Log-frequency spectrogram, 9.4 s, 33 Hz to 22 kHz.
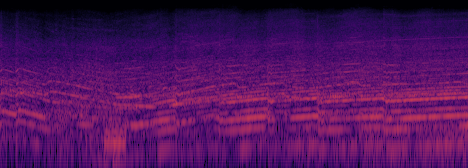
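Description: Formula 1 car engines at the Baku circuit in a racing video game wail continuously at high pitch, rising and falling through repeated gear changes and overlapping as several cars run close together.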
